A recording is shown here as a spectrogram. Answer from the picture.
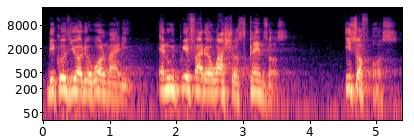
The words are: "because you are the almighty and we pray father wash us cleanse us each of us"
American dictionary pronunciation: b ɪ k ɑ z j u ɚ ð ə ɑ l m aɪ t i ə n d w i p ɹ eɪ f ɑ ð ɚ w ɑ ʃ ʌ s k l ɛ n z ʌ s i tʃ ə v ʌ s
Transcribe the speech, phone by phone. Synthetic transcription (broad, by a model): b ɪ k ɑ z j u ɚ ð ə ɑ l m aɪ t i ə n w i p ɹ eɪ f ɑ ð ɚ w ɑ ʃ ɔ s k l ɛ n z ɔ s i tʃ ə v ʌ s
